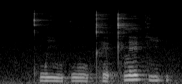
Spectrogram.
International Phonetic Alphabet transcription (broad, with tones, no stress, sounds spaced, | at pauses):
kʰ w iː˧ ŋ k w uː˧ kʰ e˨˩ ʔ kʰ l eː˥˩ k i˦˥ ʔ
